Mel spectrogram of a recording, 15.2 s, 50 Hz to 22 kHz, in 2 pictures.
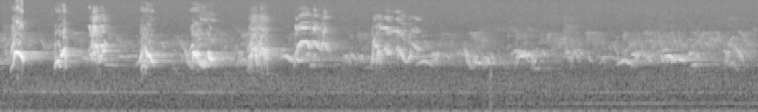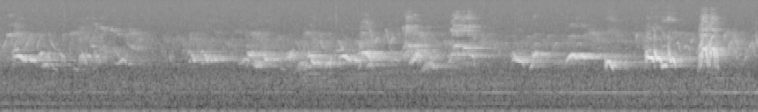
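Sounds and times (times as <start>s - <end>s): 
robin giving rapid chirping phrases and warbling twitters: 0.0s - 4.6s, 10.8s - 15.1s.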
